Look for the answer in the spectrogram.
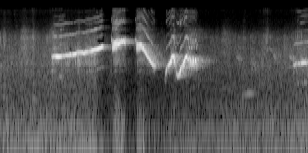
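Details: White-rumped shama singing actively: a clear whistled note rising slowly, then a burst of high slurred whistles sweeping down, with a quiet pause and a fresh rising whistle at the end.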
